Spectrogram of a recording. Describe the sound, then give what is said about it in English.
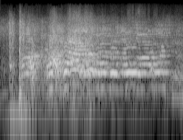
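A door shuts with a quick, solid thud near the start, followed by a sustained, tonal voice-like sound that fills the rest of the moment. “Betty, close the door.”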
